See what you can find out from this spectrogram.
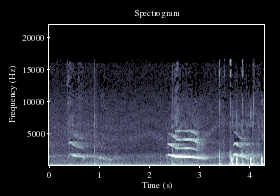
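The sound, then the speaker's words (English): A seagull calls faintly in the background, giving a few thin, drawn-out cries that slide downward in pitch, the clearest one about halfway through, over a quiet hiss. “And there's a seagull in the background.”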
